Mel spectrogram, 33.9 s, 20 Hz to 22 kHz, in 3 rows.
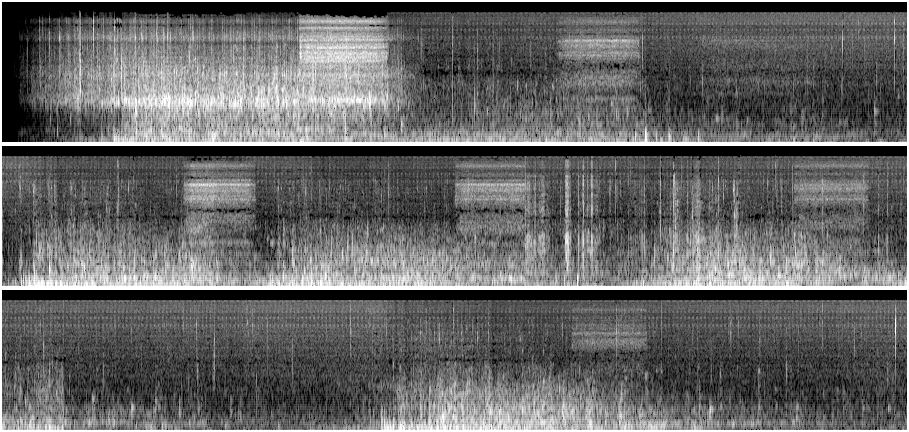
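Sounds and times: underwater bubbles gurgling: 0.2s - 33.9s
short hisses: 3.7s - 5.1s, 7.0s - 8.0s, 13.6s - 14.5s, 17.0s - 17.9s.

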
